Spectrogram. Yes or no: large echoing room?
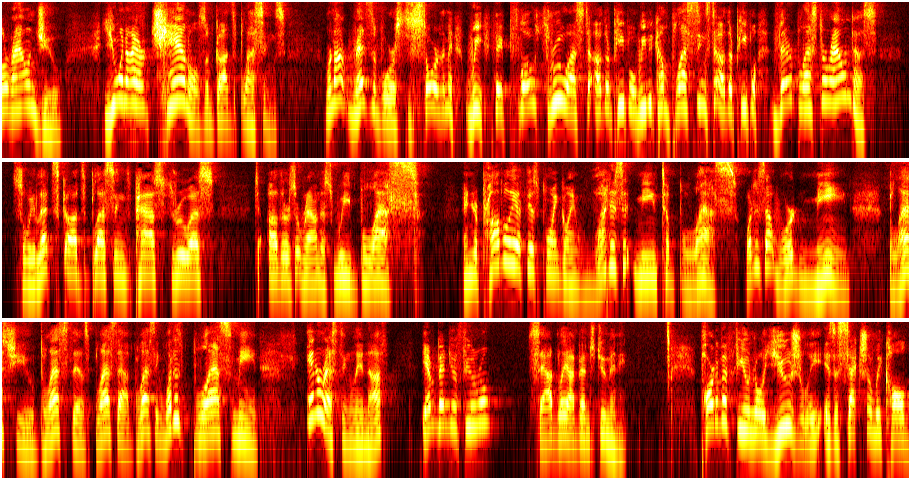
yes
